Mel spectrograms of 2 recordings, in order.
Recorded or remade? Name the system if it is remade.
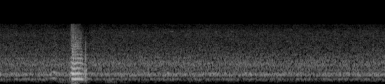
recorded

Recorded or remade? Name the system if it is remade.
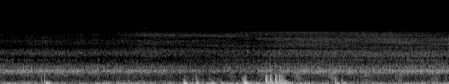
recorded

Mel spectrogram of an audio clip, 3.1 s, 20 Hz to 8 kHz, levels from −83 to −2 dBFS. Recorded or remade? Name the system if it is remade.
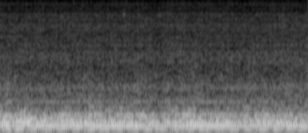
recorded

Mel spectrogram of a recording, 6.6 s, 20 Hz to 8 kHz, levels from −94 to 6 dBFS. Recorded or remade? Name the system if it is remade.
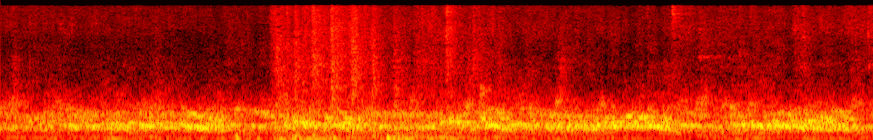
recorded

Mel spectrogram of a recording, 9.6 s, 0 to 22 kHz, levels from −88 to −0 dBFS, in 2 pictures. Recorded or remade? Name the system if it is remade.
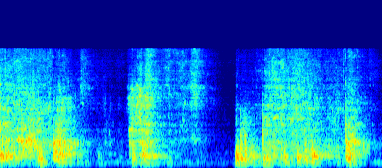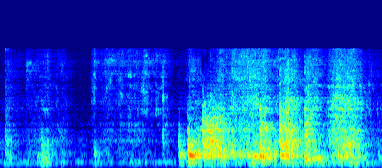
remade, vocoder, HiFi-GAN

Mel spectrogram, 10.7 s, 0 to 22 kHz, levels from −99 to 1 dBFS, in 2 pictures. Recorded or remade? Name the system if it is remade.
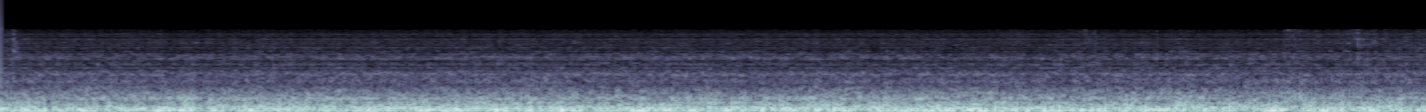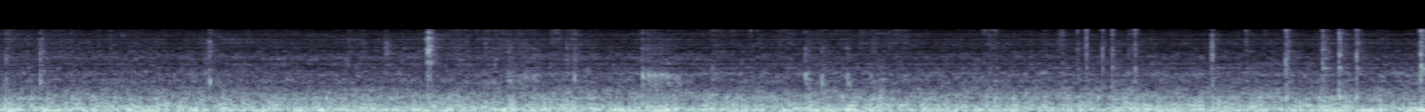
remade, vocoder, HiFi-GAN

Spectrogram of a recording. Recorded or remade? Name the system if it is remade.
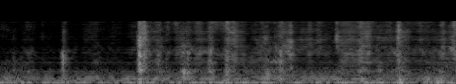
remade, vocoder, HiFi-GAN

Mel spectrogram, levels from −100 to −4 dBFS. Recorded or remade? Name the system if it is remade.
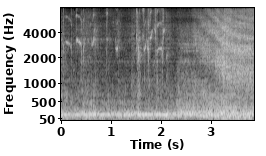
remade, vocoder, HiFi-GAN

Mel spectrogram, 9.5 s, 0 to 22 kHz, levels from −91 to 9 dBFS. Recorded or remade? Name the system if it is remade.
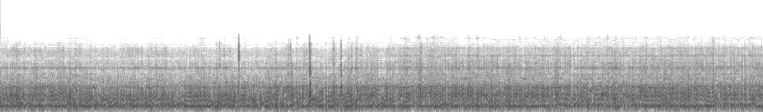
remade, vocoder, HiFi-GAN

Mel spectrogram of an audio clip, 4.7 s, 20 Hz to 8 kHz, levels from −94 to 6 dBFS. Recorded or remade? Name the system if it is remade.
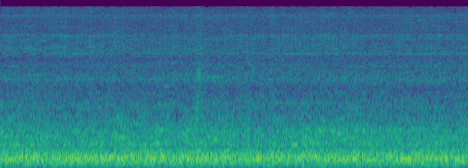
recorded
